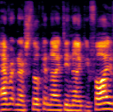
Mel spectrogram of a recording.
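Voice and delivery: normal talking voice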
